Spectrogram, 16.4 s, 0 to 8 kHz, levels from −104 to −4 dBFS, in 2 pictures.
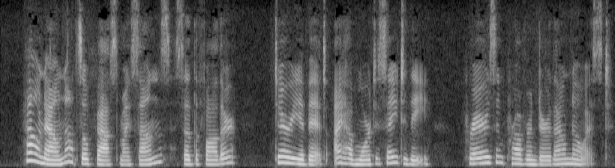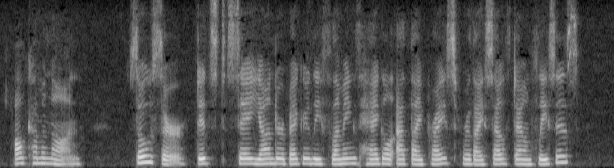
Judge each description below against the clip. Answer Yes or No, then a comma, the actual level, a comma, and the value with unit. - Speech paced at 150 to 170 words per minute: Yes, average, 155 wpm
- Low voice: No, high, 225 Hz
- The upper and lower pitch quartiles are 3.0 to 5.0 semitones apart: No, narrow, 2.6 semitones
